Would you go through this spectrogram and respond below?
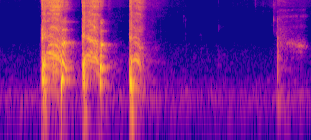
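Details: Three harsh, slightly wet coughs in quick succession, then a faint breathy sound; the livestreamer is sick and thinks it is the flu.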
